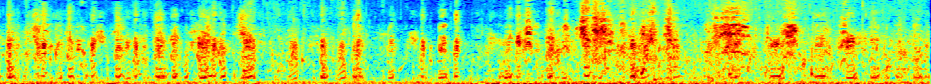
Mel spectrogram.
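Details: A group of ducks keeps up a busy stream of rasping quacks, overlapping and irregular, growing louder in bursts toward the end.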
